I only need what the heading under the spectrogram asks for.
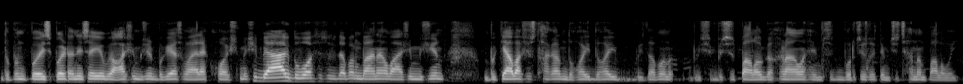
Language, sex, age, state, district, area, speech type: Kashmiri, male, 18-30, Jammu and Kashmir, Shopian, rural, spontaneous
